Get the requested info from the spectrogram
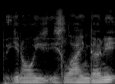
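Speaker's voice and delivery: plain reading voice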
